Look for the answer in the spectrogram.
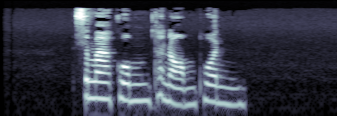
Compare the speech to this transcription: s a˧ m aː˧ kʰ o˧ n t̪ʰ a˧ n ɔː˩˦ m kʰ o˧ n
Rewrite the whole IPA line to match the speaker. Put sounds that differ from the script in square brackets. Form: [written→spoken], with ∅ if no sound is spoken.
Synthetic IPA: s a˧ m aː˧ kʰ o˧ [n→m] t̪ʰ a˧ n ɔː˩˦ m [kʰ→pʰ] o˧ n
